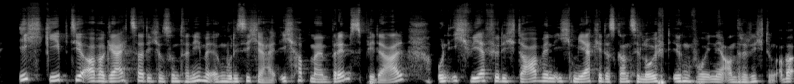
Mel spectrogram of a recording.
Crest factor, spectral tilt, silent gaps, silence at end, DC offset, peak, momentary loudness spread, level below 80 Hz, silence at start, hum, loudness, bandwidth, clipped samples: 18 dB; -5 dB/octave; none; 0 s; under 0.1%; -2 dBFS; 5 LU; -42 dBFS; 0.2 s; none; -19 LUFS; 17.5 kHz; under 0.1%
